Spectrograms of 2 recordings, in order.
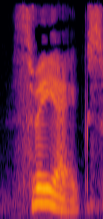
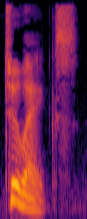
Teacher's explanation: three eggs where you have a linking Y sound and two eggs where you have a linking W sound because you get the linking Y sound with words ending with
